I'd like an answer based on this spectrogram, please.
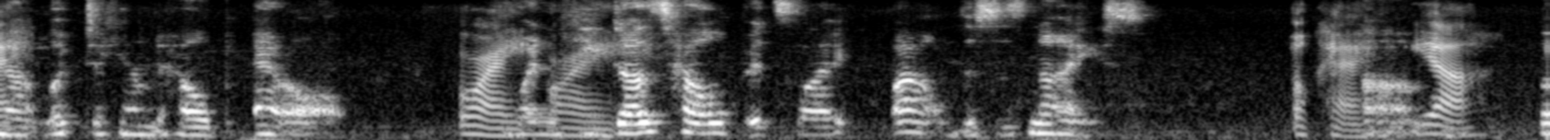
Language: English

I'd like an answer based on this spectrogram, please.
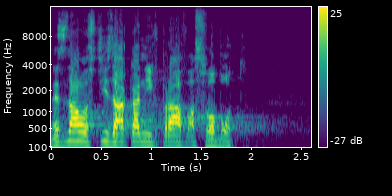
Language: Czech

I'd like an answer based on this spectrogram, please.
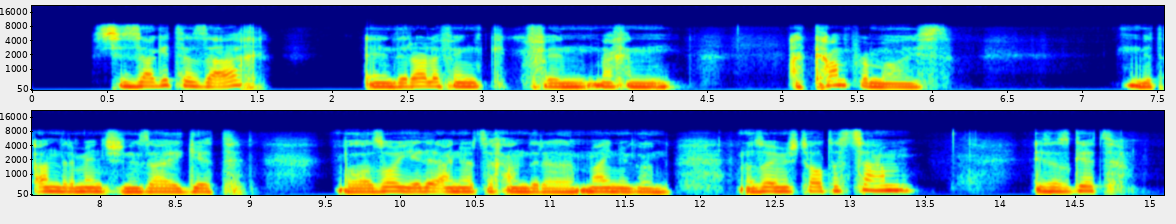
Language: Yiddish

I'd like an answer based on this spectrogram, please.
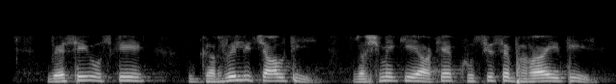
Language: Hindi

